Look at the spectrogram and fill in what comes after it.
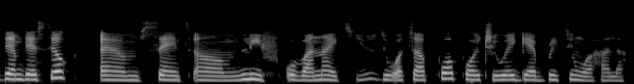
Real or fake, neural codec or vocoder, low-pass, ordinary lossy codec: real; none; none; none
